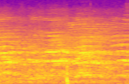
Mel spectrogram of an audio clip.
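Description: A single heavy thud of a wrestler sent by an Irish whip into the ring corner turnbuckle, going down hard, brief and dull, rising out of a steady wash of crowd noise in a large arena.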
